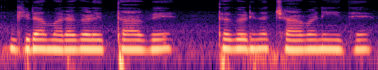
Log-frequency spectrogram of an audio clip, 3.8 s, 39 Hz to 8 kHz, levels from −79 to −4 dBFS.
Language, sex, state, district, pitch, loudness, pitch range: Kannada, female, Karnataka, Koppal, 195 Hz, -16 LUFS, 190-200 Hz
